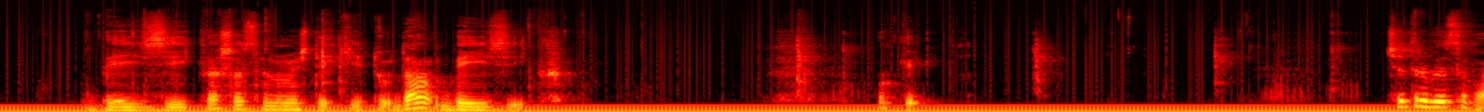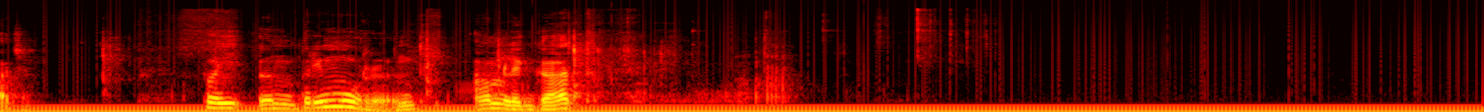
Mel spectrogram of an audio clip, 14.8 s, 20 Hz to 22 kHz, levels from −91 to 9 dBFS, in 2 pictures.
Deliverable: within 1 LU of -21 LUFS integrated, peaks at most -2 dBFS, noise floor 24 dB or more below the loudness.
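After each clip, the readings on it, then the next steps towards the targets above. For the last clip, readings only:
ticks 53/s; hum 50 Hz; harmonics up to 250 Hz; hum level -30 dBFS; loudness -27.5 LUFS; peak -7.0 dBFS; loudness target -21.0 LUFS
-> de-click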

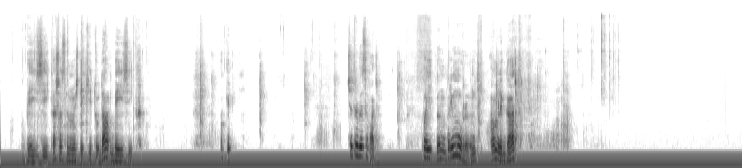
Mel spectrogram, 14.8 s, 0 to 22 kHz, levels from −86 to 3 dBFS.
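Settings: ticks 0.13/s; hum 50 Hz; harmonics up to 250 Hz; hum level -30 dBFS
-> notches 50/100/150/200/250 Hz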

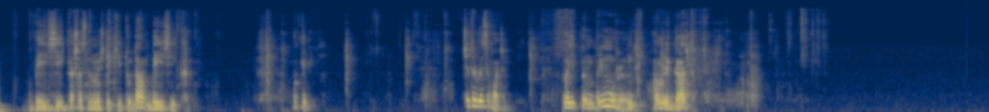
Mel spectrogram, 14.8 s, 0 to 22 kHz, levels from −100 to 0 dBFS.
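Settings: hum none; loudness -24.5 LUFS; peak -6.5 dBFS; loudness target -21.0 LUFS
-> gain +3.5 dB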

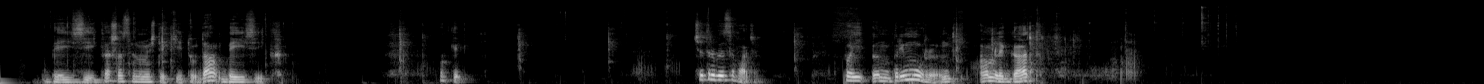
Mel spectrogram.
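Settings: loudness -21.0 LUFS; peak -3.0 dBFS; noise floor -74 dBFS

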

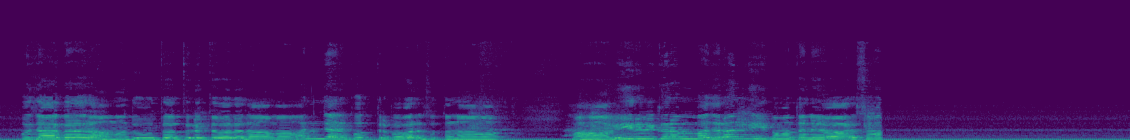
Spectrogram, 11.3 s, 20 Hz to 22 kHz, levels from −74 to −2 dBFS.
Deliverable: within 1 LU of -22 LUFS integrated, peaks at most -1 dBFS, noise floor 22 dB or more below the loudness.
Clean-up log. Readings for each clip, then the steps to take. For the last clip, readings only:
hum 50 Hz; harmonics up to 250 Hz; hum level -38 dBFS; loudness -29.0 LUFS; peak -14.5 dBFS; loudness target -22.0 LUFS
-> notches 50/100/150/200/250 Hz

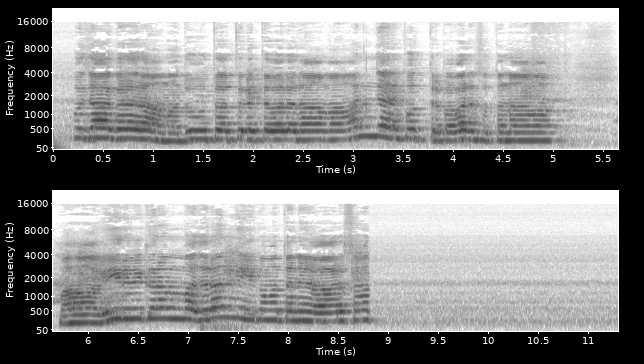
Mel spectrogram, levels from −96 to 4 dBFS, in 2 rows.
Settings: hum none; loudness -29.0 LUFS; peak -14.5 dBFS; loudness target -22.0 LUFS
-> gain +7 dB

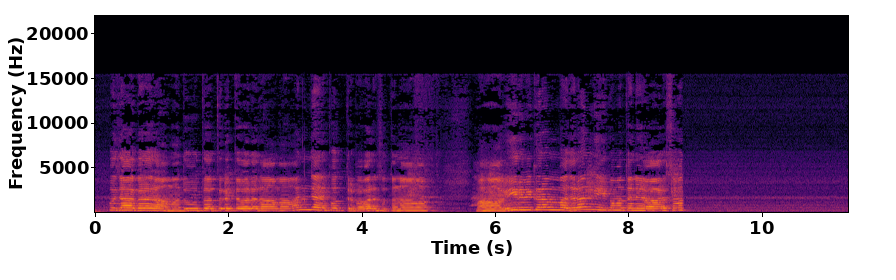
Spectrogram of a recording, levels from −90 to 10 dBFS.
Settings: loudness -22.0 LUFS; peak -7.5 dBFS; noise floor -48 dBFS

